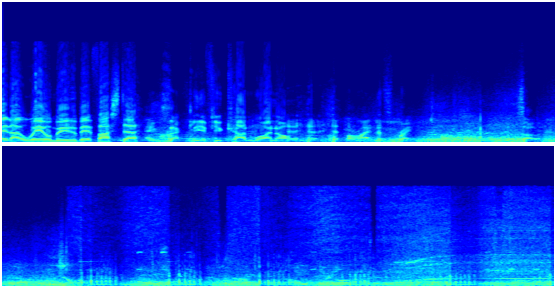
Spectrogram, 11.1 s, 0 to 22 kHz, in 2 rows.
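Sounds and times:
crowd chatter: 0:00.0 - 0:11.0
paint sprayer hissing: 0:06.2 - 0:11.0.

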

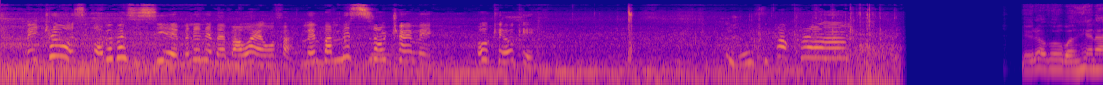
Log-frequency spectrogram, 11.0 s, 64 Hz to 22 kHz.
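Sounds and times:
road traffic hum and rumble: 0:00.0 - 0:09.1
woman's voice: 0:00.2 - 0:05.4, 0:07.2 - 0:08.6.

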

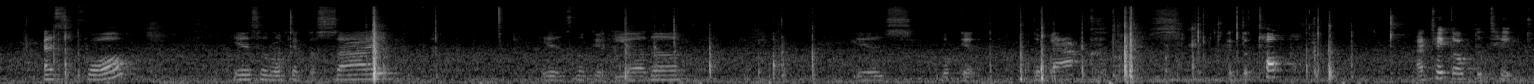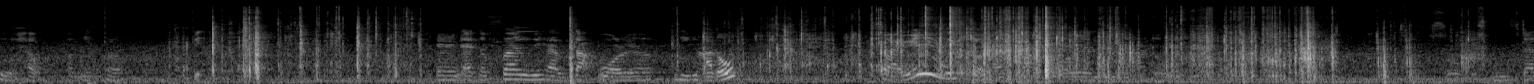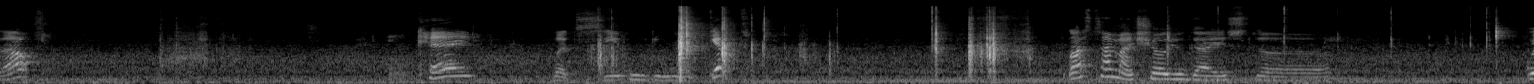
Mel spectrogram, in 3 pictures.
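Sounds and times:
tape peeling crackles: 0:17.2 - 0:19.6, 0:22.1 - 0:29.4.

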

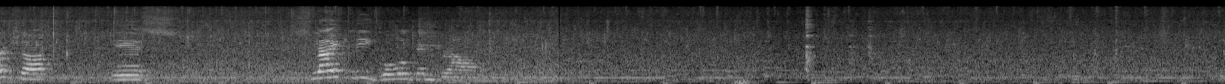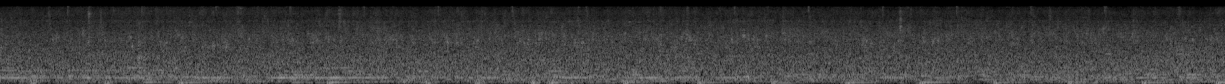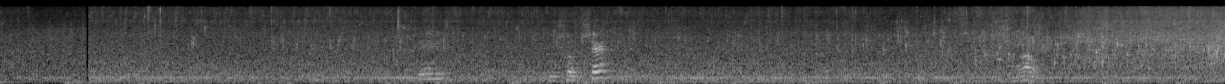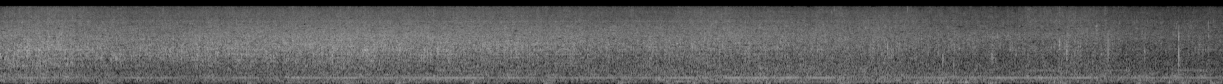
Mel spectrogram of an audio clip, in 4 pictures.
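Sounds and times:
meat sizzling in a pan: 0:00.0 - 0:48.9.

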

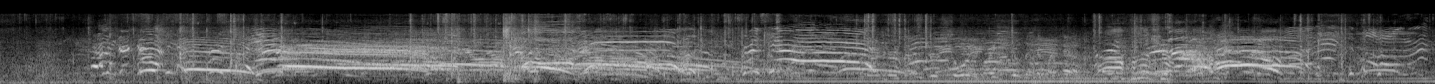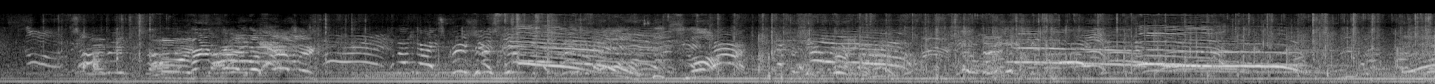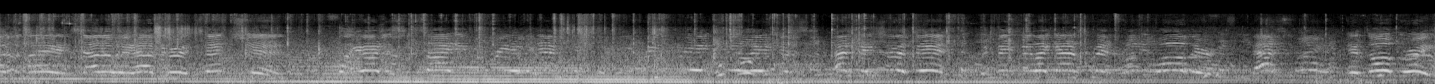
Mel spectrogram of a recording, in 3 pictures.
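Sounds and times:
onlookers chattering: 0:00.6 - 0:43.0
steady low drone: 0:02.2 - 0:43.0
children's voices: 0:11.0 - 0:23.6.

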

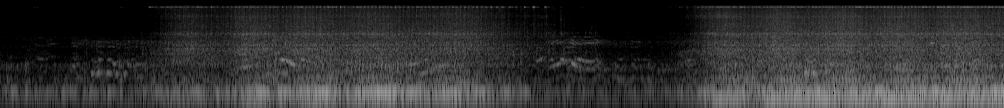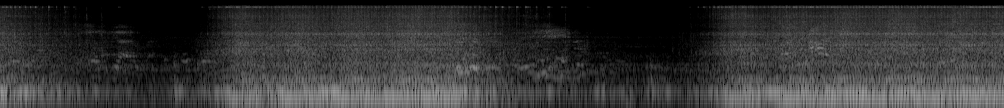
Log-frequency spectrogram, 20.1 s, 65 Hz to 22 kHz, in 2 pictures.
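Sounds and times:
electric sewing machine stitching: 0:01.4 - 0:05.6, 0:06.7 - 0:11.3, 0:12.0 - 0:15.8, 0:16.8 - 0:20.0.

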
